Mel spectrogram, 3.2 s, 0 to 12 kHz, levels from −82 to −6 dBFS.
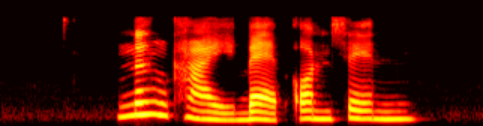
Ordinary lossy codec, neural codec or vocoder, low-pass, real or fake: none; codec, 16 kHz, 6 kbps, DAC; 7.2 kHz; fake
